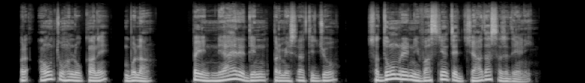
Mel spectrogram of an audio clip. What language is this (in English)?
Bilaspuri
